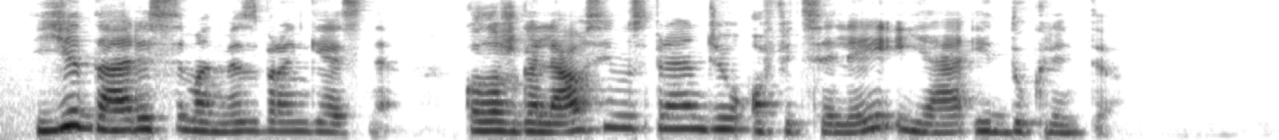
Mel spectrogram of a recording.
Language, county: Lithuanian, Klaipėda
